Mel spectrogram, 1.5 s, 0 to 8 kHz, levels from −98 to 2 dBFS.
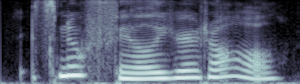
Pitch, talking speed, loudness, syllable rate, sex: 245 Hz, 200 wpm, -13 LUFS, 6.0 syllables/s, female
